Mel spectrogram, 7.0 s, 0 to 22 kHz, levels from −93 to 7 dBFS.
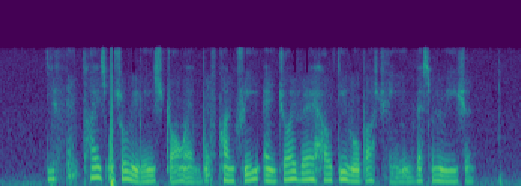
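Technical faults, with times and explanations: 0.67–1.05 s, 2.75–2.83 s and 5.13–5.32 s: VoIP packet loss concealed by the speech codec. In the first stretch, gaps totalling about 220 ms are scattered over 320 ms, the longest lasting 80 ms. The later two lose about 60 ms each. The decoder fills each gap by repeating its last pitch and spectral shape at falling gain, so the speech smears into a buzzy tone or coloured noise that fades. Because each frame builds on the previous one, the speech stays weak for a moment after packets return. On a spectrogram, harmonics run on as flat horizontal lines that dim. On the waveform, the envelope decays smoothly instead of following the syllables.
1.48 s: invalid numbers at full scale. A calculation produced infinite or invalid values, and the output was forced to the maximum level for a block of about 11 ms, which fits a 512-sample block. At that length the pop at the start and the pop at the end merge into a single sharp bang, much louder than the Speex-coded speech around it. 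On the waveform it appears as a short flat slab pinned at one extreme value, far beyond the speech peaks. On a spectrogram it is a bright vertical stripe across all frequencies.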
